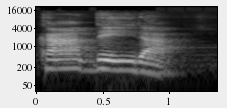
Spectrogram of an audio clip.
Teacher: Ó, a palavra cadeira, E é a vogal e o I semivogal. Então nós temos aqui um ditongo decrescente oral, o som só pela boca. Não temos aqui nenhum nasal.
